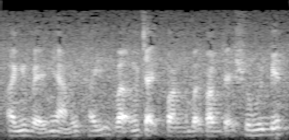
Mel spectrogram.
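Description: A man's voice: medium pitch, rapid-fire, dull audio, noisy background. A man preaching a homily, telling a story and firing off rhetorical questions to the congregation.

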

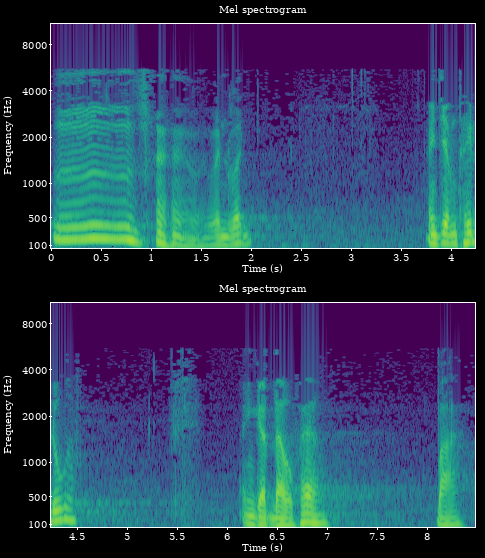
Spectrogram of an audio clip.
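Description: Priest giving a sermon, raspy voice, acts out other voices, reverberant lo-fi church recording. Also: male voice, medium pitch, big pitch swings, slow, pauses often. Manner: storytelling, acts out parishioners' voices. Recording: dull sound with long church reverb.

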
